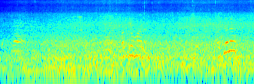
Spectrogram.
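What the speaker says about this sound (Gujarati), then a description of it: "જોઈ લો નદીમાં પૂર મિત્રો." A river swollen by monsoon floods during a heavy downpour in Gujarat, heard as a steady, loud, broadband rushing roar that holds through the whole clip, with faint voices surfacing now and then.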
